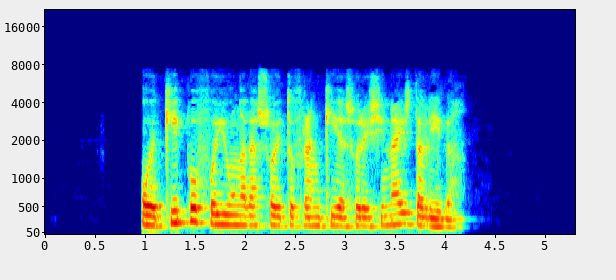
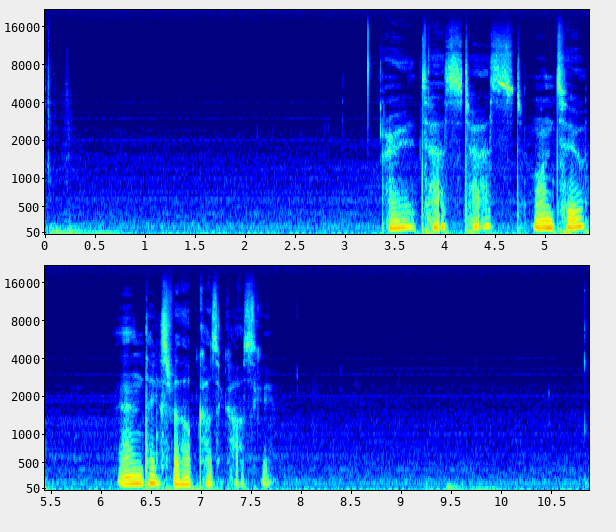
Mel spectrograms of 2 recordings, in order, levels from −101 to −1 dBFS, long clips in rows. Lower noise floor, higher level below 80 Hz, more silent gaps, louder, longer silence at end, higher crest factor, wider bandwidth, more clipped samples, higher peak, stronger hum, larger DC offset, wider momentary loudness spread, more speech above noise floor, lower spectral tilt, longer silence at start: first, -90 dBFS vs -68 dBFS; about the same, -58 dBFS vs -60 dBFS; neither; first, -18 LUFS vs -39 LUFS; first, 1.15 s vs 1 s; about the same, 18 dB vs 22 dB; second, 7 kHz vs 16.5 kHz; neither; first, -2 dBFS vs -22 dBFS; neither; neither; second, 8 LU vs 17 LU; first, 72 dB vs 29 dB; first, -7.5 dB/octave vs -5.5 dB/octave; first, 0.95 s vs 0 s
